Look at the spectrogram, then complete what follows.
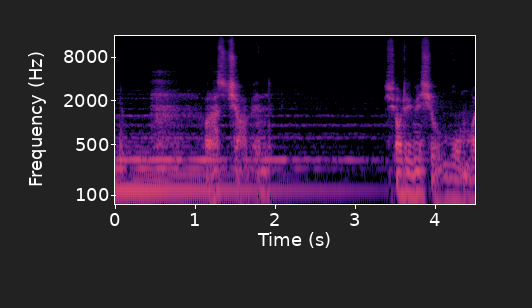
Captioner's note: Van Helsing sighing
